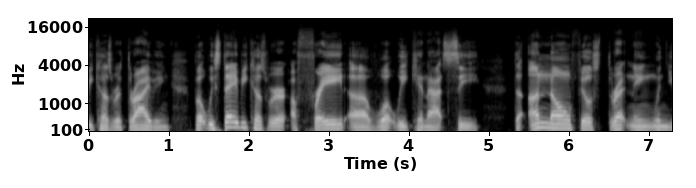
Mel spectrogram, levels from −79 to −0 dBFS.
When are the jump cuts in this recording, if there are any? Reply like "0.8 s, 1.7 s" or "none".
none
